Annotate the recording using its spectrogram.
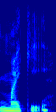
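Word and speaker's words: Mäki: It's So it's spelled M A K I, but everybody pronounces it Mikey.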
